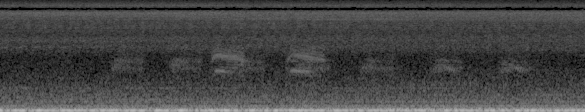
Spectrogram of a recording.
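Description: A crow cawing about seven times in a row, the middle calls loudest, over a steady low rumble.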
